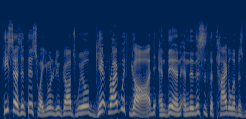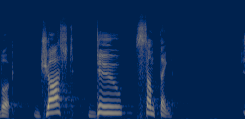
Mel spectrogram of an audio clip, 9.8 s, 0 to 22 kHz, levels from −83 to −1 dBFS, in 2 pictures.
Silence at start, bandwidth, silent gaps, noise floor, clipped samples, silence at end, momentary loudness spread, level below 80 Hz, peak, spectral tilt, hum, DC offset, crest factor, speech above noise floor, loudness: 0.05 s; 14 kHz; none; -84 dBFS; under 0.1%; 0 s; 12 LU; -86 dBFS; -20 dBFS; -3.5 dB/octave; none; under 0.1%; 20 dB; 47 dB; -38 LUFS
